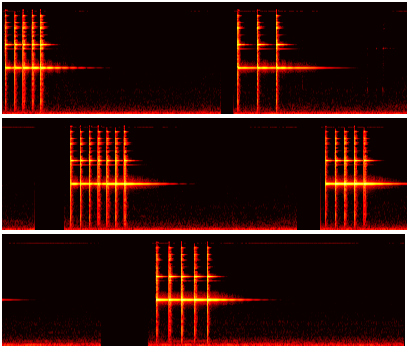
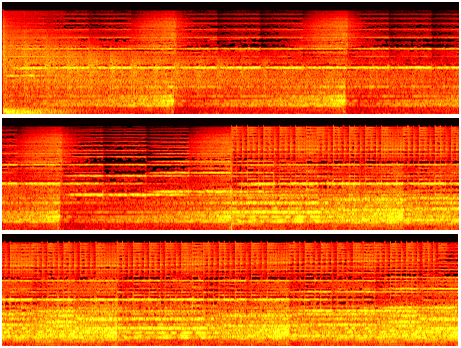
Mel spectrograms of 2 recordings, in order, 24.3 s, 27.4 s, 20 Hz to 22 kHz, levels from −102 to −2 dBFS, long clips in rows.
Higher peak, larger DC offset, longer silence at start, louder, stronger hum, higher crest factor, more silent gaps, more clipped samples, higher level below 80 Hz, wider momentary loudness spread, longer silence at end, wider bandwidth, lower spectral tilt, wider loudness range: first, -2 dBFS vs -6 dBFS; neither; about the same, 0.05 s vs 0 s; first, -17 LUFS vs -21 LUFS; neither; first, 24 dB vs 16 dB; first, 4.38-4.63 s, 8.76-9.34 s, 14.01-14.46 s, 18.18-19.11 s vs none; neither; second, -66 dBFS vs -48 dBFS; first, 17 LU vs 6 LU; first, 3.45 s vs 0 s; about the same, 16 kHz vs 17 kHz; second, 5 dB/octave vs -1.5 dB/octave; first, 11 LU vs 4 LU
